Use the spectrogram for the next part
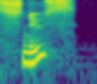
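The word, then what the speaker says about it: snus: Chris says it's pronounced snooze. – All right. – That's the way they say it over there.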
